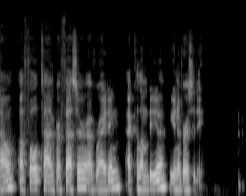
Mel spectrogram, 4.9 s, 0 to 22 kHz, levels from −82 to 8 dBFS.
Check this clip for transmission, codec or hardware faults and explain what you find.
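Two short dropouts from compressed frames skipped, at 2.75–2.80 s and 3.97–4.01 s. Each time the decoder never played a couple of frames, lost from the stream or rejected as corrupt, so the speech jumps ahead by around 40 ms, which fits two 20 ms frames.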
